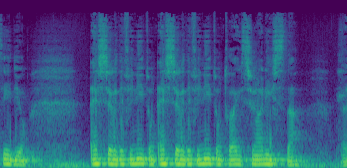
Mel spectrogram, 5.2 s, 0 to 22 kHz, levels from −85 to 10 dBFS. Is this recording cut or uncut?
cut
